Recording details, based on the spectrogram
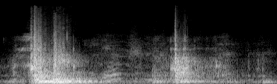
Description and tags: Fall microphone
microphone, noise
